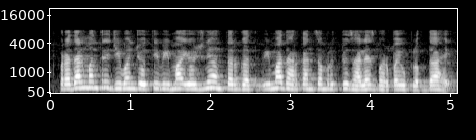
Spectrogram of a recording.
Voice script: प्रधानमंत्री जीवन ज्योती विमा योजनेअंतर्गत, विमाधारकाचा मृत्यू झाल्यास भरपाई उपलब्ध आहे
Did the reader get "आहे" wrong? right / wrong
right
